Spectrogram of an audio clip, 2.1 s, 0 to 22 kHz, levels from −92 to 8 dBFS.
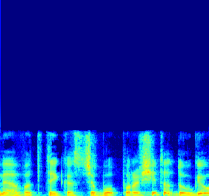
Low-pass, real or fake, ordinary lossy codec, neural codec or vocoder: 7.2 kHz; real; AAC, 48 kbps; none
